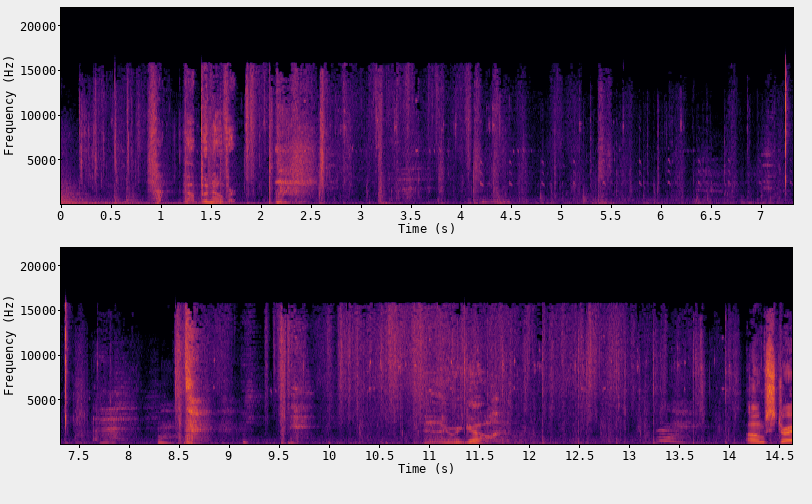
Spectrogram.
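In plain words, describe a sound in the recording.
Footsteps thud on wooden boards and gravel.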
